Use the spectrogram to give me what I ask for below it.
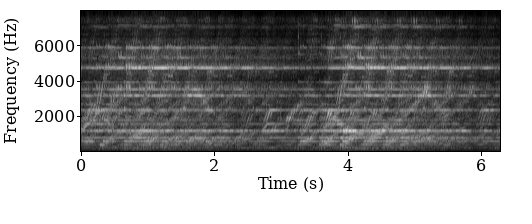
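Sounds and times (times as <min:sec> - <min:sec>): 
guitar textures: 0:00.0 - 0:06.2.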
